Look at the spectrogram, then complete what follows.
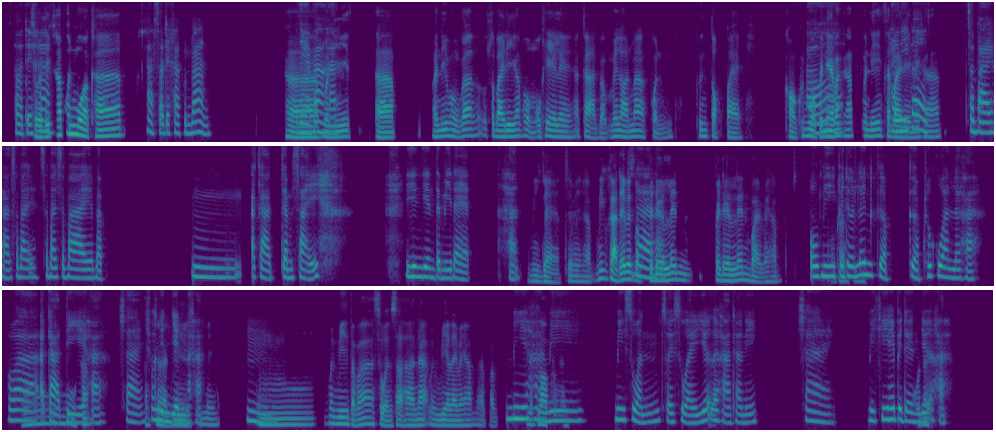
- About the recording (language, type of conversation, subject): Thai, unstructured, คุณเคยลองเรียนรู้ทักษะใหม่ๆ แล้วรู้สึกอย่างไรบ้าง?
- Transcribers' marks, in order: other background noise; chuckle; other noise; tapping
